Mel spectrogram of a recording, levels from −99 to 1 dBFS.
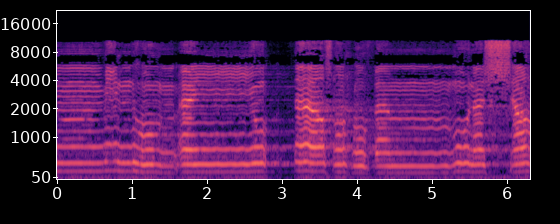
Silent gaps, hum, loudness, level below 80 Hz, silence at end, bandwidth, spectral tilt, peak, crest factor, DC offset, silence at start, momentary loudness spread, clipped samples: none; none; -31 LUFS; -64 dBFS; 0 s; 11 kHz; -1 dB/octave; -12 dBFS; 20 dB; under 0.1%; 0 s; 11 LU; under 0.1%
